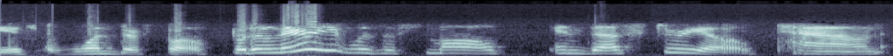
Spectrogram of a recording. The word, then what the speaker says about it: Elyria: Now, you come from the small city of Elyria, Ohio. What type of a child... I think I pronounced it right. What type of a childhood did you experience there? You sure did. Yeah, I've been working at it. oh, my goodness. Just the fact that you pronounced it correctly is wonderful.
